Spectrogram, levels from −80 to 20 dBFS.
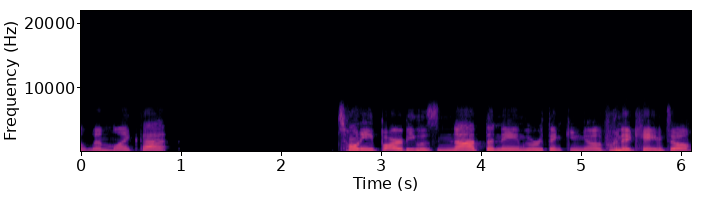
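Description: No technical faults can be heard anywhere in this recording.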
